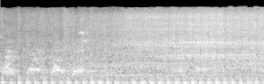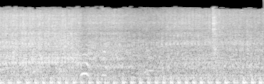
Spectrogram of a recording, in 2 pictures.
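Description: A motorbike engine idling with a steady, rapid low throb. Faint voices are heard over it.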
